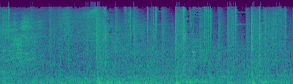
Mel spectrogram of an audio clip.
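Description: Gunfire in the video game Once Human, with dense rapid bursts of shots rattling over a busy game soundscape, steady and fairly loud across the whole stretch.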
